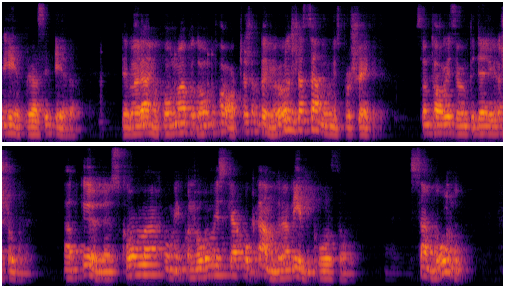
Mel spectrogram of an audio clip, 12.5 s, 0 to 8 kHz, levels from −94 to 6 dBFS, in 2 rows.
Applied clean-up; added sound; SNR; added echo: neural mask model DeepFilterNet 3.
